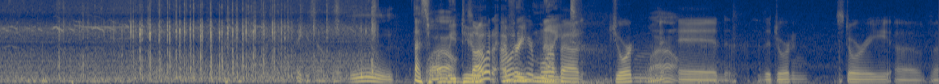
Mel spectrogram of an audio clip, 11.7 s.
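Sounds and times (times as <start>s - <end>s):
golf clap sound effect: 0.0s - 4.3s
speech: 3.7s - 11.7s.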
